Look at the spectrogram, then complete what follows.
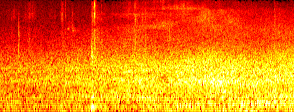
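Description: A road vehicle approaching, its tyre and road noise growing slowly and steadily louder, with one short click about two seconds in.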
